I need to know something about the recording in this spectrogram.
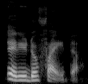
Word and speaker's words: Pteridophyta: In this case, P is silent, so we pronounce it as Pteridophyta.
